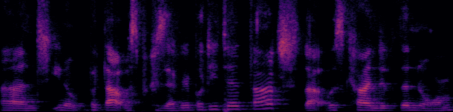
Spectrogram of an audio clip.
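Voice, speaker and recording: A fairly quick pace in a Northern Irish accent. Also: woman. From Northern Ireland. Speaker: occupational therapist and church discussion host. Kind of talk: personal testimony in casual chat.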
